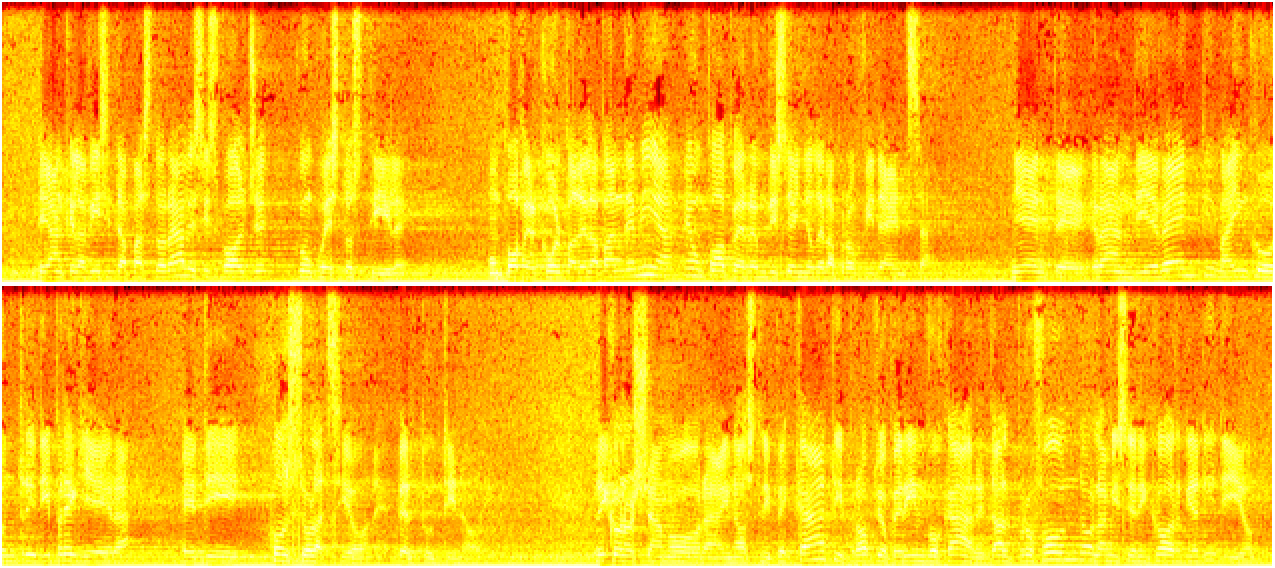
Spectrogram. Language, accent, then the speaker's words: Italian; Camerino, Marche, Italy; born there; i cappuccini sono nati a Camerino, dove sono nato anch'io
